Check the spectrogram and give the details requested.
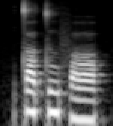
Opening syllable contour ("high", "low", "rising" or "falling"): high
